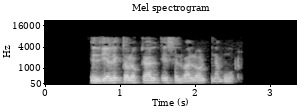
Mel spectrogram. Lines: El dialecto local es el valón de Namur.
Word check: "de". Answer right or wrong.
wrong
